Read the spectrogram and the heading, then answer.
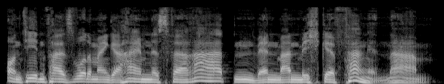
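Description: A man voicing an embittered old crippled soldier who tells his tale in a halting, dramatic way for an audiobook. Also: mid-range voice, no room sound, clean studio sound, pitched above the performer's own voice. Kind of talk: audiobook character reading.

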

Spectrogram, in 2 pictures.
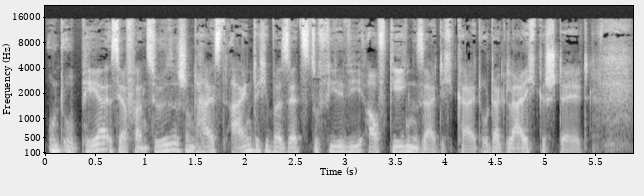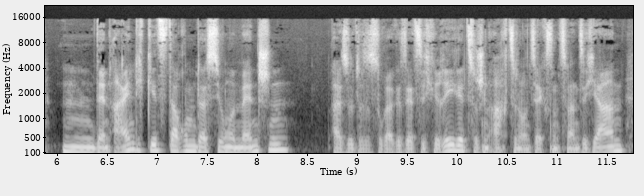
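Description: Measured German man interviewing a guest. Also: medium pitch. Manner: measured, informative. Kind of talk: interview conversation.

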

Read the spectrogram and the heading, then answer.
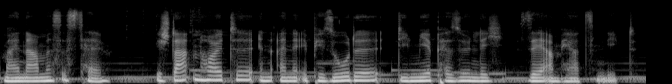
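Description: A woman's voice: low voice, steady tone, a little slow, dark tone, faint music behind. A thirty-year-old woman hosting a podcast, speaking in a reflective, candid, unscripted personal monologue. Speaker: podcast host. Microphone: handheld microphone, close.

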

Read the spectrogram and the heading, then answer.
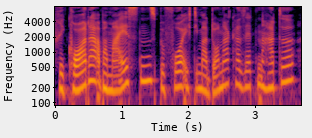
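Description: Casual woman host, lightly gravelly. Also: mid-range voice, normal speed, dry recording, studio quality. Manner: informal, chatty. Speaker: interview host. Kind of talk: casual studio conversation. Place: recording studio.

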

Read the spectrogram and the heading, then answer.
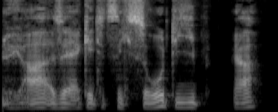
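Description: A man's voice: deep voice, steady tone, measured pace, breathy edge. A man co-hosting a podcast in casual, colloquial conversation with friends. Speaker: podcast co-host. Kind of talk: casual chat among friends.

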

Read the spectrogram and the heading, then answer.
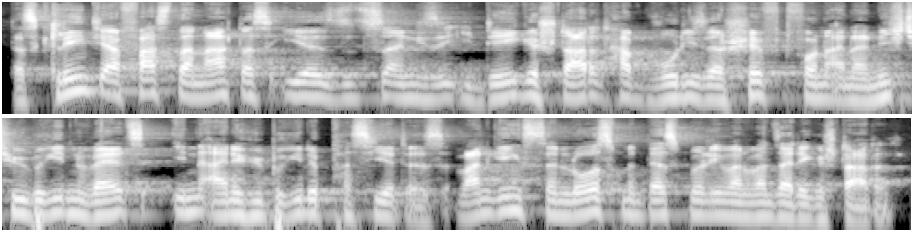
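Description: An upbeat man hosts a business podcast from a studio. He reads his intro and asks questions in a lively way, mixing English business terms into his speech. The room is dry and close, with no echo. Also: medium pitch, brisk, few pauses, breathy edge. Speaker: podcast host. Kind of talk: casual interview with a scripted intro.

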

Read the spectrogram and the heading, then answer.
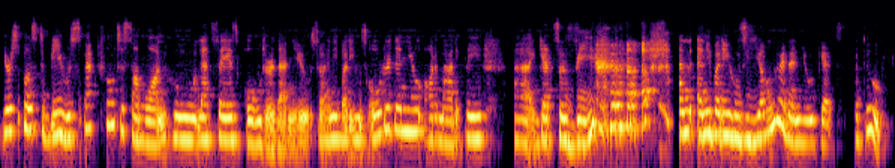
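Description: A woman from Pakistan in her thirties, a native Urdu speaker, telling personal stories in an animated, chatty way as an interview guest. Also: medium pitch, normal speed. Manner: animated, chatty, laughs often. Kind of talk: casual personal storytelling in conversation. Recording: dull lo-fi audio.

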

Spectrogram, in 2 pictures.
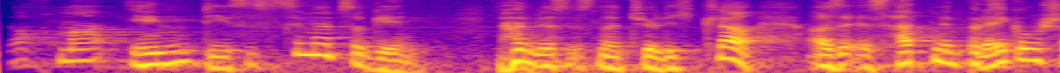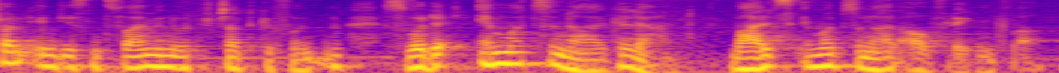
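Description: Mellow-voiced man giving a coaching talk. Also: medium pitch, slight background noise. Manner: conversational, addresses the listener directly with rhetorical questions. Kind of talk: explanatory coaching talk, informal and direct address.

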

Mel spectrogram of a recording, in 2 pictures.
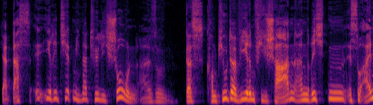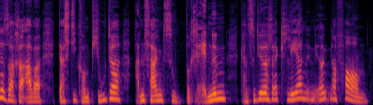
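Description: Slightly high-voiced, rambling male podcast host. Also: expressive, moderate pace, few pauses, breathy edge. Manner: rambling, self-deprecating. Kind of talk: casual humorous anecdotal chat.

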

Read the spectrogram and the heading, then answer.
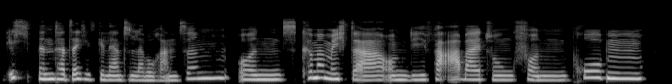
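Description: A woman's voice: fairly high pitch, a little slow, smooth, no echo, lo-fi sound. A woman guest in a casual interview, explaining her work in conversational terms. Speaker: podcast guest, medical student working in pathology.

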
